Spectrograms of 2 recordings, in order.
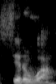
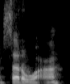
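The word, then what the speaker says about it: سروعة: Jadi ini Abi Sirwa'ah dibacanya Sirwa'ah bukan Sarwa'ah ya, dibaca Sirwa'ah dibaca sin. Namanya adalah Uqbah bin Al-Harits radhiyallahu anhu.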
